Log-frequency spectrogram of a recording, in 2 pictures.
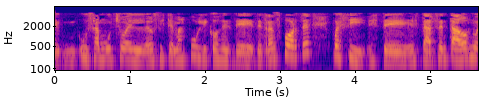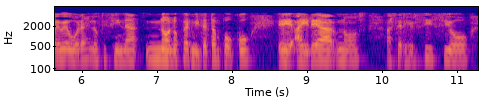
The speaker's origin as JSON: {"language": "Spanish", "country": "Venezuela", "lives_now": "Quito, Ecuador", "said": "soy eres venezolana."}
